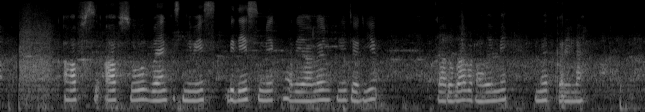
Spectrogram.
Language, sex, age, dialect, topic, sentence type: Bhojpuri, female, 18-24, Western, banking, statement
